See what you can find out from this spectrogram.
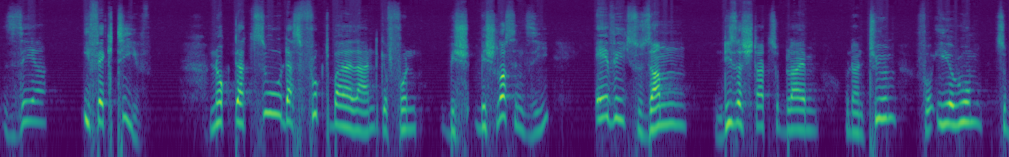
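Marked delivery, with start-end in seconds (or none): none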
